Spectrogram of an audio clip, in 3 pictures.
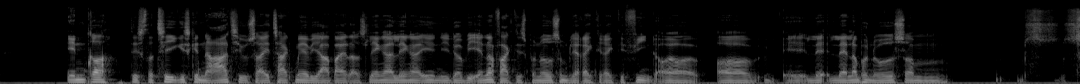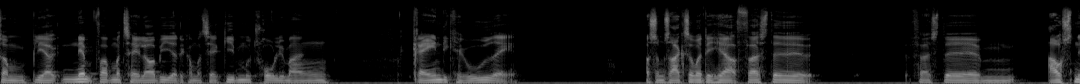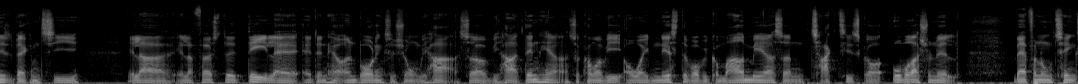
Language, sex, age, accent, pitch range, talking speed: Danish, male, 30-49, native, 85-100 Hz, 205 wpm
